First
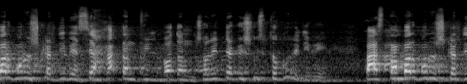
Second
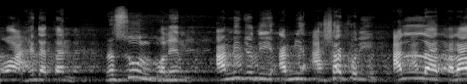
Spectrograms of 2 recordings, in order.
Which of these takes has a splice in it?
second; 1 cut; at 3.7 s

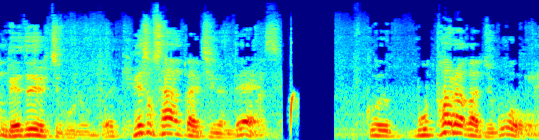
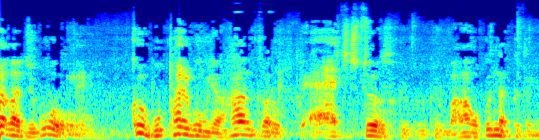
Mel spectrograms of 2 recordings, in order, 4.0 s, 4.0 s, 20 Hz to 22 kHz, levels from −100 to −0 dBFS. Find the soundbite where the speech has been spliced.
first; 1 cut; at 2.3 s

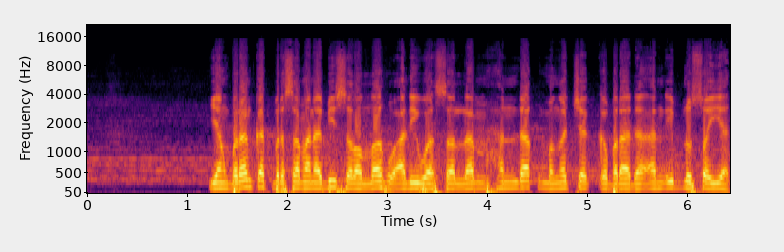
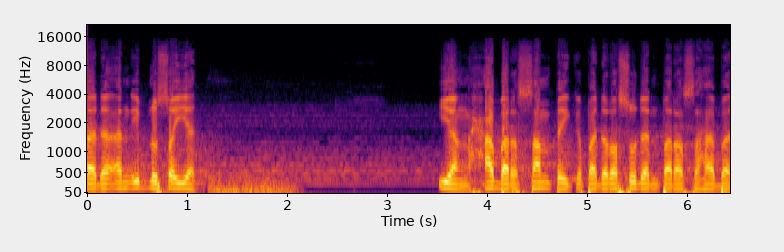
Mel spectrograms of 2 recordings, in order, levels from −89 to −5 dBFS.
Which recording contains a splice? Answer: first; 1 cut; at 1.2 s

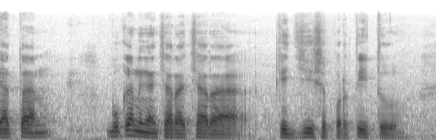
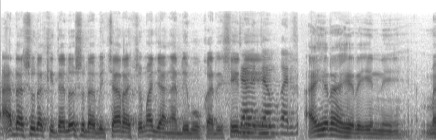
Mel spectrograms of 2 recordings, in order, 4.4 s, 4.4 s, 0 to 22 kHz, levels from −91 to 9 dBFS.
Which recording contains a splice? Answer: second; 1 cut; at 2.9 s

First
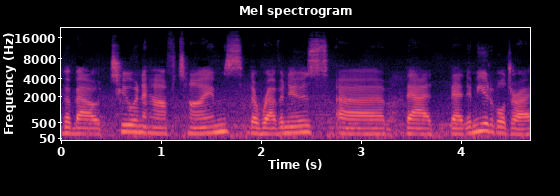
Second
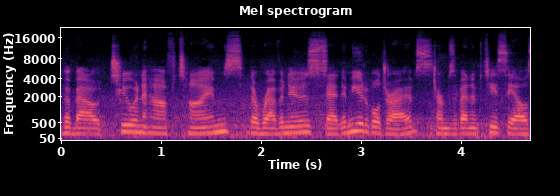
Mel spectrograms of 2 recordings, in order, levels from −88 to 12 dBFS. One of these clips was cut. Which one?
second; 2 cuts; at 2.6 s, 3.6 s

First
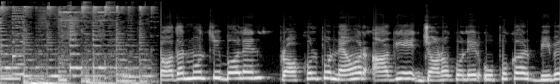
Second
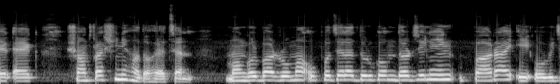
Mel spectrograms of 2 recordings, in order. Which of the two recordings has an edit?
first; 1 cut; at 1.6 s

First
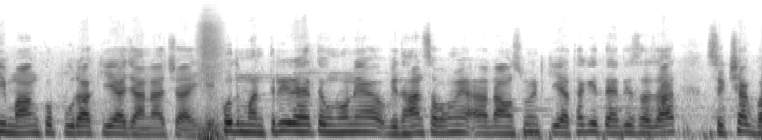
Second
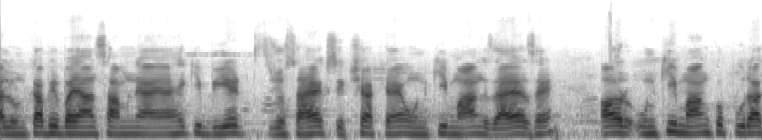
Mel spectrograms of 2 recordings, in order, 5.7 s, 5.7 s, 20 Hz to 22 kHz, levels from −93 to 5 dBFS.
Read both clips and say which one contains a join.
first; 1 cut; at 1.6 s

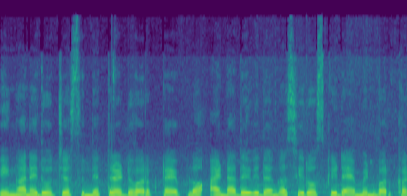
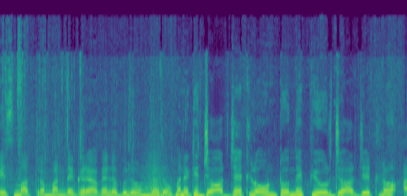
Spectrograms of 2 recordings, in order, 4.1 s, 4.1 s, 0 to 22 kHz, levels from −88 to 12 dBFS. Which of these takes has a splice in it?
second; 1 cut; at 1.7 s

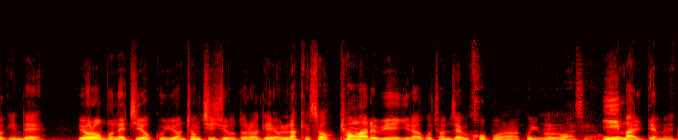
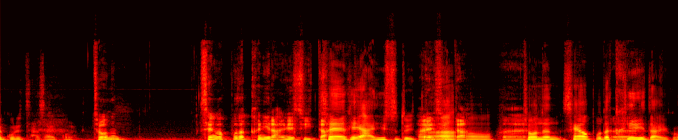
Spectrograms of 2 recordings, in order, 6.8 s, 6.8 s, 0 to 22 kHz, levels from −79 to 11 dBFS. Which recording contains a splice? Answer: first; 2 cuts; at 3.4 s, 5.9 s

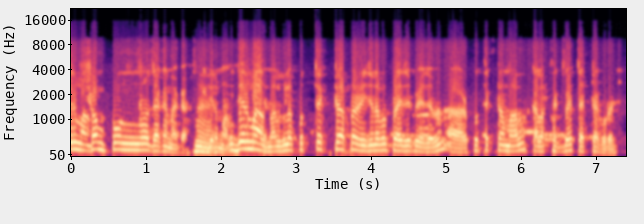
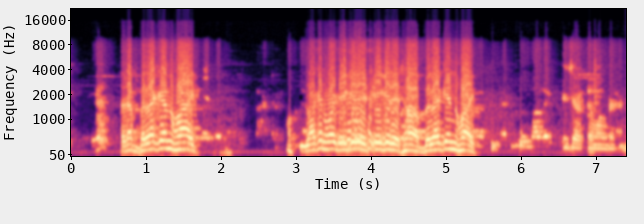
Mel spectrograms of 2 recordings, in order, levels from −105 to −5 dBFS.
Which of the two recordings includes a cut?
first; 1 cut; at 2.6 s

